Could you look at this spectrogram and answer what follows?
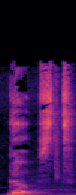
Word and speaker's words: ghost: you pronounce this hour the same way you pronounce this hour hour our ghost ghost ghost rhythm rhythm Rhythm right the H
